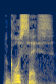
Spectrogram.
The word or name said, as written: grossesse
